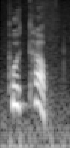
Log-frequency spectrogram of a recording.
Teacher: The up is more stressed than the verb.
